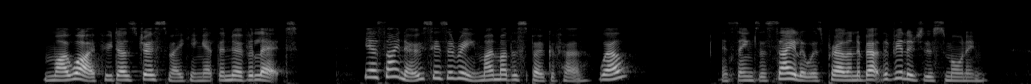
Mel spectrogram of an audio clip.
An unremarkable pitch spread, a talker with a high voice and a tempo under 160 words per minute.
Yes: average, 4.2 semitones; high, 205 Hz; average, 150 wpm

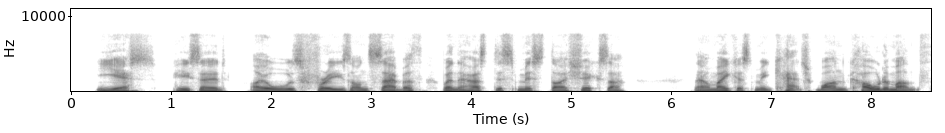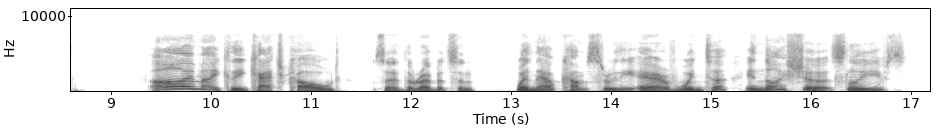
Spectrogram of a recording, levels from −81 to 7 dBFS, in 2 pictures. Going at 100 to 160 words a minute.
Yes: average, 150 wpm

